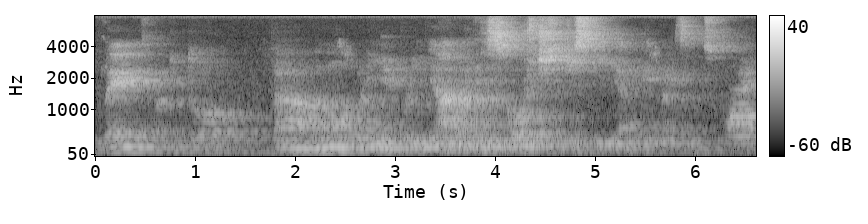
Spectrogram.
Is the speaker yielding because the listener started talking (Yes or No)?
Yes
